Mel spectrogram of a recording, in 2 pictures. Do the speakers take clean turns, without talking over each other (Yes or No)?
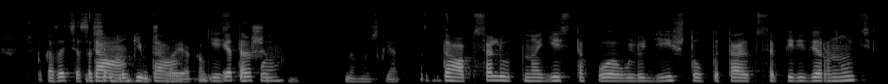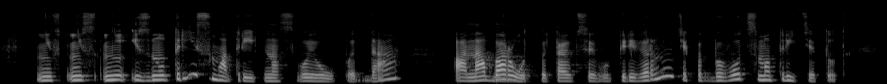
No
